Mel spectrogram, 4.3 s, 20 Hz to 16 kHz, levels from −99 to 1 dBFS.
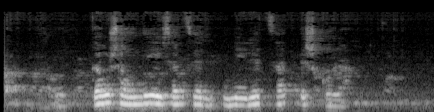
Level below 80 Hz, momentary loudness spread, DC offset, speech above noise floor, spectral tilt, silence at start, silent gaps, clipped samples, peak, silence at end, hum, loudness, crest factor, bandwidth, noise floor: -60 dBFS; 23 LU; under 0.1%; 32 dB; -8 dB/octave; 0.05 s; none; under 0.1%; -4 dBFS; 0.9 s; none; -19 LUFS; 18 dB; 10 kHz; -51 dBFS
